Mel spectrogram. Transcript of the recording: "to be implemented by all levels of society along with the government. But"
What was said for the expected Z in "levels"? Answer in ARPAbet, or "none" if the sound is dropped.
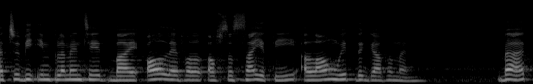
none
